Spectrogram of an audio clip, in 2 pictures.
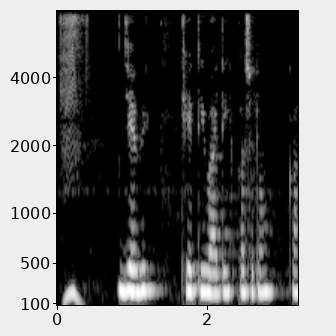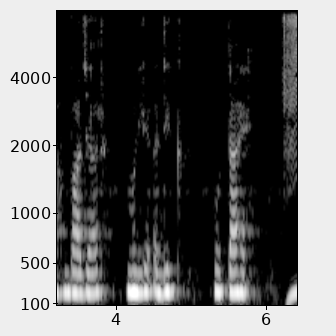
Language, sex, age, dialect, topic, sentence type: Hindi, female, 36-40, Garhwali, agriculture, statement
